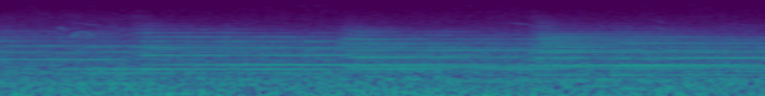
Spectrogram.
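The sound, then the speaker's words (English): The bell of Big Ben, the four-sided clock in London, chimes, its deep strokes landing roughly once a second, each blooming into long, ringing overtones that overlap over a steady low rumble. No one speaks. “First stop, Big Ben.”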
